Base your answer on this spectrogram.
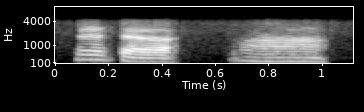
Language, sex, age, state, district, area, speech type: Malayalam, female, 45-60, Kerala, Kottayam, urban, conversation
